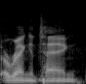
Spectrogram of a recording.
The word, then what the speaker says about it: orangutan: The the film drunk broadcast style guide demands that it's pronounced orangutan.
